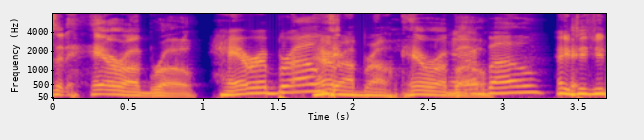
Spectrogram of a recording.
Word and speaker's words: Haribo: You pronounce it Haribo.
